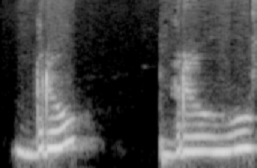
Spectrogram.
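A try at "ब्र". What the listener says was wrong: It is not bru. It is br. no rounding of your lips. It is br, not bru. There is no oof. It is only r sound. It is not bru. It is br.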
